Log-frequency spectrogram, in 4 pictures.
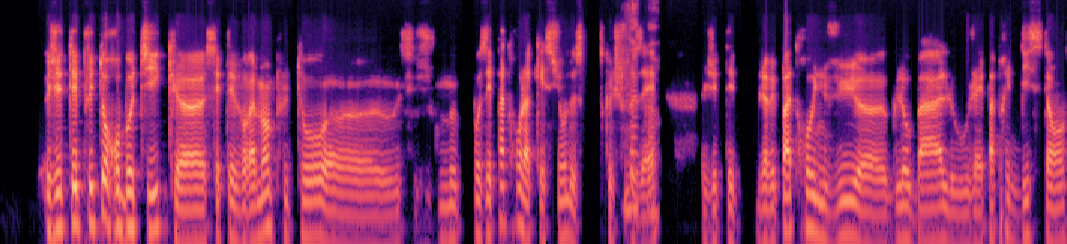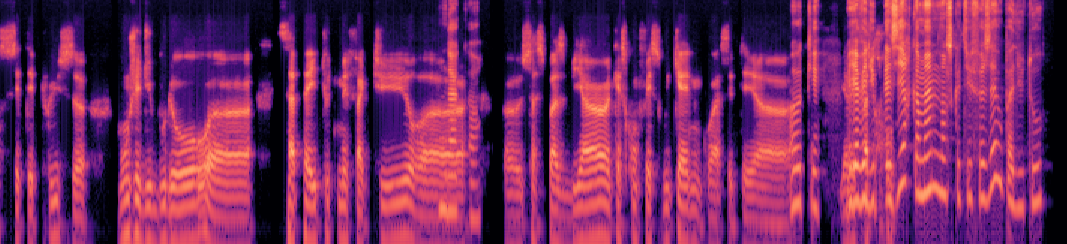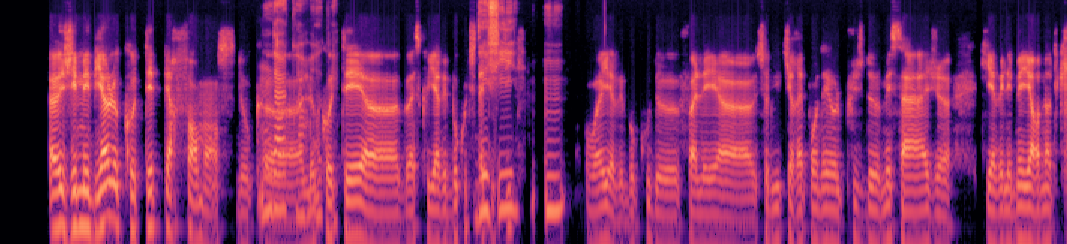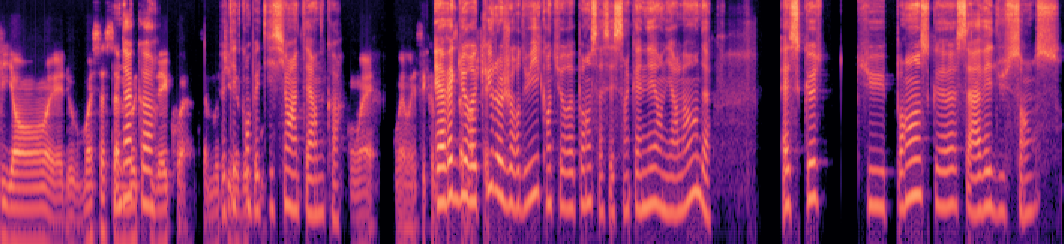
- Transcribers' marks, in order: none
- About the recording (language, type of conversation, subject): French, podcast, Qu’est-ce qui donne du sens à ton travail ?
